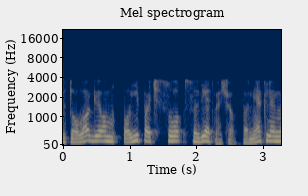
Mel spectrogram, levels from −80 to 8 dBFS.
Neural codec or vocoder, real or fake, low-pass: codec, 16 kHz, 4 kbps, FreqCodec, smaller model; fake; 3.6 kHz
